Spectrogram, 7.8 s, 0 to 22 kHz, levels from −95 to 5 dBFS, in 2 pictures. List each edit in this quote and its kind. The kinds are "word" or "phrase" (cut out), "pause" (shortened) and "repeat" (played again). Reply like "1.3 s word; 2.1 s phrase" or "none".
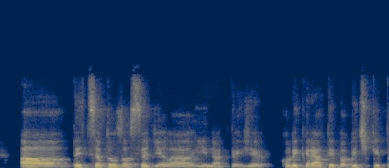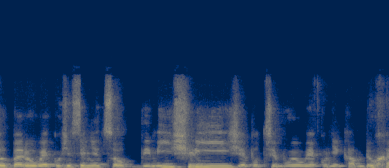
4.7 s word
